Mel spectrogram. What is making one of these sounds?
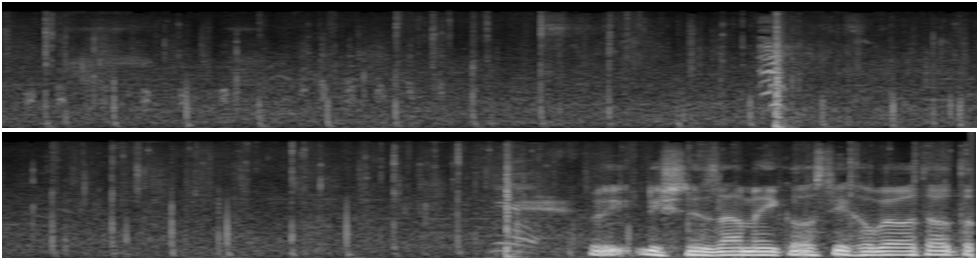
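Quick footsteps run on stone.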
